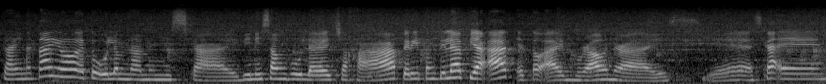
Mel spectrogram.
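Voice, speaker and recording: A young Filipino mother and vlogger chats casually with her viewers, calling them sisters and mixing in English, in her Filipino accent. Her voice is on the high side and expressive, unhurried with few pauses, and there is background noise. A camera on a tripod records her in her bedroom.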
